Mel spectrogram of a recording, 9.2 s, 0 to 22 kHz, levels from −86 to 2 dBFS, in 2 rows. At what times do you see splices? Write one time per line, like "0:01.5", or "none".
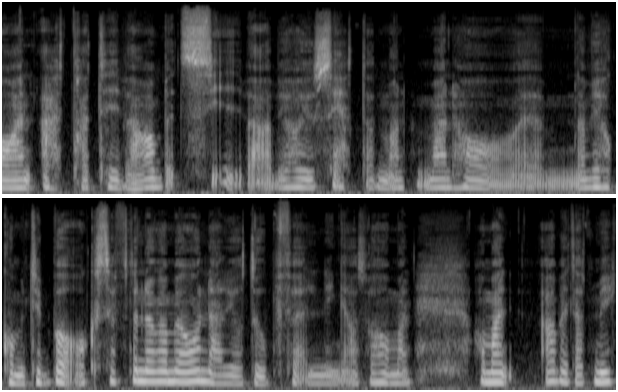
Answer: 0:03.0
